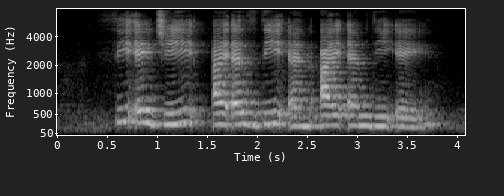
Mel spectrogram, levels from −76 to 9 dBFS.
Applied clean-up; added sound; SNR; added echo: none; none; none; none.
